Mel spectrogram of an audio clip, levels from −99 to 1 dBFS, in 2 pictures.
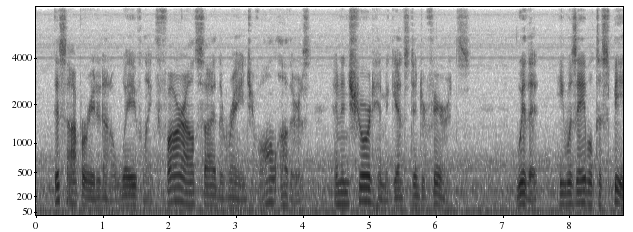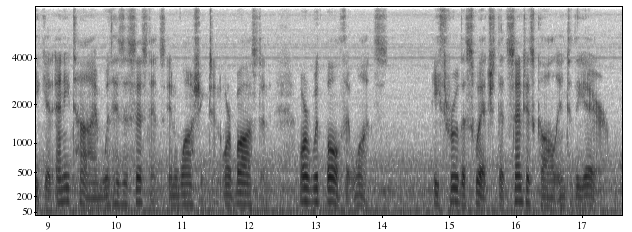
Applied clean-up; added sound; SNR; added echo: none; Engine; 11 dB; none.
